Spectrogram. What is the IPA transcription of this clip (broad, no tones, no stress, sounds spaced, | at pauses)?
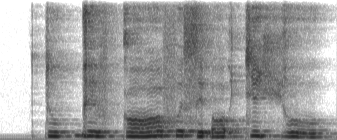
t u kʷ ɡ e v k ɒː f ə s e ʔ ɔ ʔ c e ç o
